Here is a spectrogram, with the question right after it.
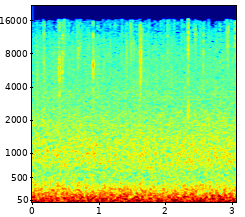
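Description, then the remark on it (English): Steady rain from a storm pours down in a dense, continuous hiss, with scattered brighter patters of drops striking a surface and a low rumbling undertone throughout. “Shelter From The Rain”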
